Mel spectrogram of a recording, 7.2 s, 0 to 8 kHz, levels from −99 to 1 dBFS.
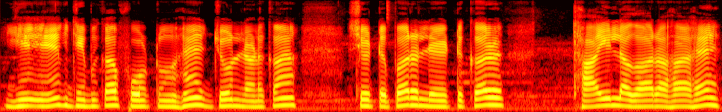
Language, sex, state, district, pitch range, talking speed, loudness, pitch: Hindi, male, Uttar Pradesh, Jyotiba Phule Nagar, 155-180 Hz, 135 wpm, -21 LUFS, 165 Hz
